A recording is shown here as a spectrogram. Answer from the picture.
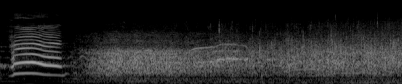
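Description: Studio audience applauding steadily, starting about a second in, just after a brief high-pitched exclamation.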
